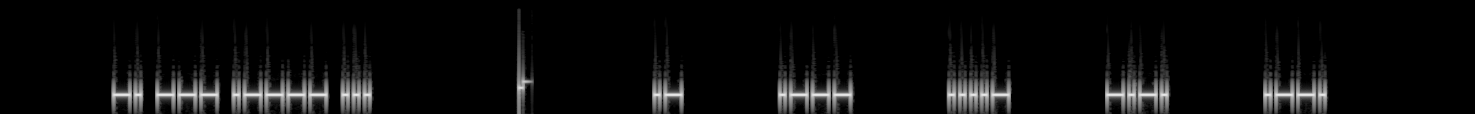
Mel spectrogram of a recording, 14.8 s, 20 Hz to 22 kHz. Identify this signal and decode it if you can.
Morse code, heard as a keyed tone, about 22 wpm, spaced as for 11 wpm, 700 Hz. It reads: NO1S AJ4CP
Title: USA Call Signs - 6x Character Spacing - 22wpm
